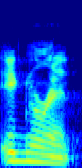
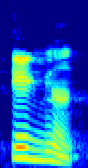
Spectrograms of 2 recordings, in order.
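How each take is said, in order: First: The word is said with standard pronunciation. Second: The word is said with a rural backwoods accent. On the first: The speaker calls it wrong. "if you're from the backwoods, you don't say ignorant" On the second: The speaker calls it right. "You say ignorant"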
